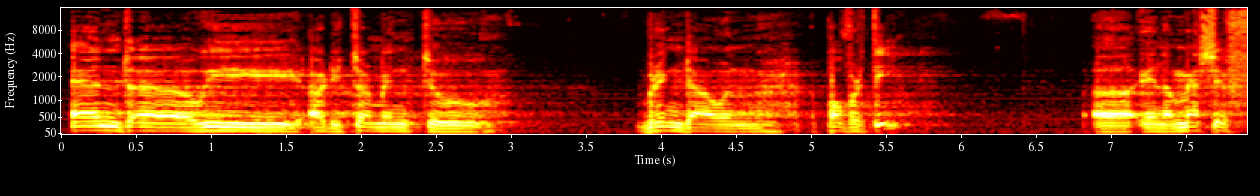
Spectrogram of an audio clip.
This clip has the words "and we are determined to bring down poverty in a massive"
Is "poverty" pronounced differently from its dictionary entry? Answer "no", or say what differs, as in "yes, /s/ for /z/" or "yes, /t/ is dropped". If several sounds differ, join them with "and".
no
